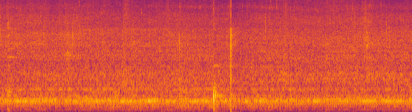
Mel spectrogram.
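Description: Onions, celery and carrots sizzling steadily in butter in a Dutch oven as raw chicken thighs are laid on top, with a short knock about two seconds in.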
